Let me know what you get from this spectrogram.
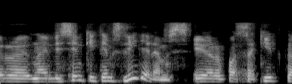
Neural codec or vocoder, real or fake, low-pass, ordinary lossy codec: none; real; 7.2 kHz; AAC, 32 kbps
